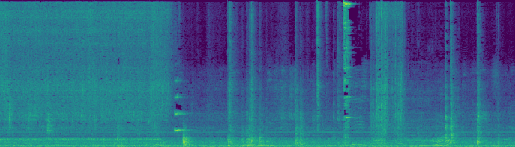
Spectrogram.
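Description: A steady whirring hiss with a faint hum stops abruptly about a third of the way in. It is followed by scattered clinks and knocks of dishes and utensils being handled on a kitchen counter.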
